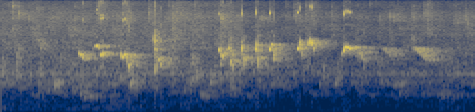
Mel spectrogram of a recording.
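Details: Sooty-headed bulbul (trucuk) singing, played as a lure to get kept birds singing: a busy run of clear whistled phrases, short level notes mixed with quick falling slurs, in bursts.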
